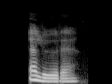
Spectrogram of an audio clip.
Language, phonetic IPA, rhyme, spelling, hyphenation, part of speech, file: Hungarian, [ˈɛløːrɛ], -rɛ, előre, elő‧re, adverb, Hu-előre.ogg
- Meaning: 1. forward, ahead (space) 2. in advance, in anticipation (time)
